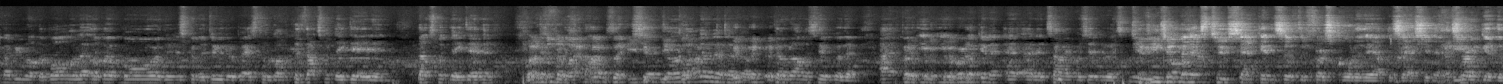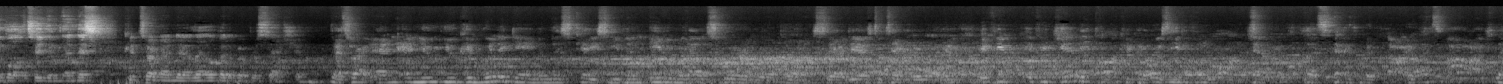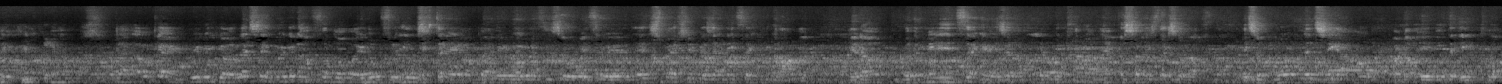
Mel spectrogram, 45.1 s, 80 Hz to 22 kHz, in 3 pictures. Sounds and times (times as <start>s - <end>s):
Speech: 0.0s - 45.0s.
